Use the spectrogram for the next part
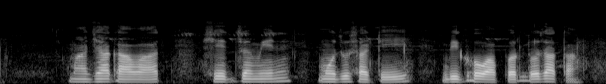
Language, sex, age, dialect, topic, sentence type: Marathi, male, 25-30, Southern Konkan, agriculture, statement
